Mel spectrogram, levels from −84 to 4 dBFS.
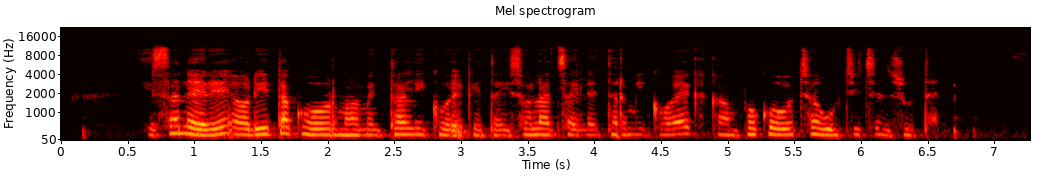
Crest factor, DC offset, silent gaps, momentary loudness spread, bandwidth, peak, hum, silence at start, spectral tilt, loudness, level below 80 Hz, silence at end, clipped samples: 22 dB; under 0.1%; none; 12 LU; 11.5 kHz; -14 dBFS; none; 0.15 s; -4.5 dB/octave; -35 LUFS; -74 dBFS; 0.55 s; under 0.1%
